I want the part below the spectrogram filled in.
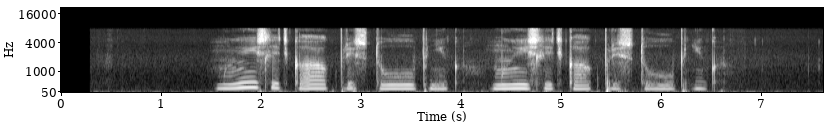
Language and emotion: Russian, sad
